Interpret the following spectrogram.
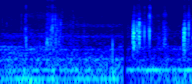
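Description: A few quiet footsteps and faint rustles over a low steady hum, livelier near the end.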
